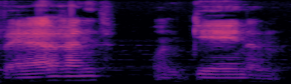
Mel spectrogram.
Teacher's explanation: this extra H sound, which only prolongs the vowel in front of it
